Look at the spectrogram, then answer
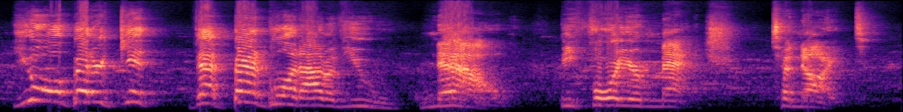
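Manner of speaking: loud, swooping angry scolding. Having called in security, the speaker scolds Corey and Don before their match, angry voice. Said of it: "I hate using my angry voice".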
